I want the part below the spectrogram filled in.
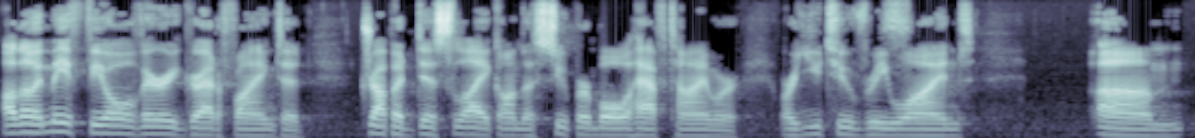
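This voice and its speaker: A man's voice: fairly low pitch, fairly even intonation, a little slow, fairly bright tone, smooth. A young man co-hosting a casual podcast, rambling with many fillers and frequent laughs. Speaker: podcast co-host. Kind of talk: casual chat.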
